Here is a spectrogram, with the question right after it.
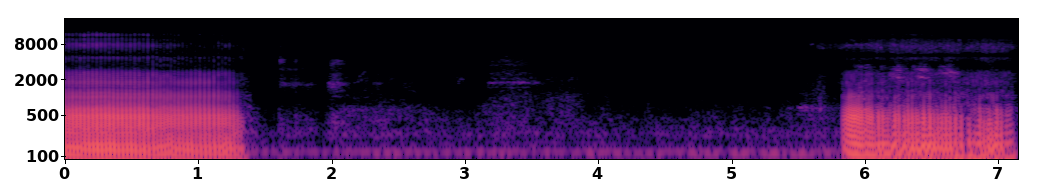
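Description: A Cavalier King Charles Spaniel snores with loud, rasping, low breaths separated by a quiet pause.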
